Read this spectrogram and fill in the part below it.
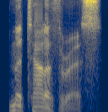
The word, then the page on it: metalliferous: British English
